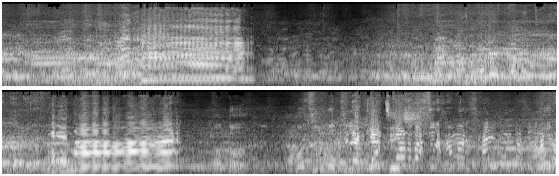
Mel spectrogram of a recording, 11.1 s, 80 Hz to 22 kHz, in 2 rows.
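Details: Cattle, small bulls and heifer calves, at a Dhaka cattle market on 31 March; two long, deep, harmonic-rich moos, each over a second, stand out above a steady background of human chatter and market noise.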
